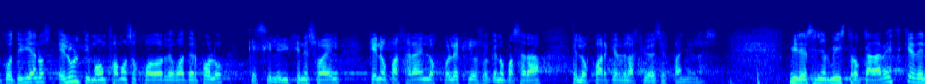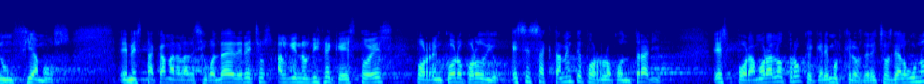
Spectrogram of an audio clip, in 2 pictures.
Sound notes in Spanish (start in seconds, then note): none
